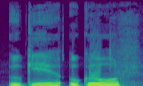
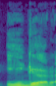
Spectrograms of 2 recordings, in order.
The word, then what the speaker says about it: Uyghur: Uyghur. I think it's Uyghur, actually. Uyghur. I think it's rather eager. I think the U is pronounced Uyghur. Uyghur.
